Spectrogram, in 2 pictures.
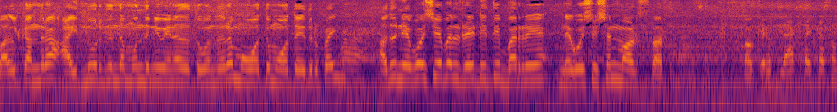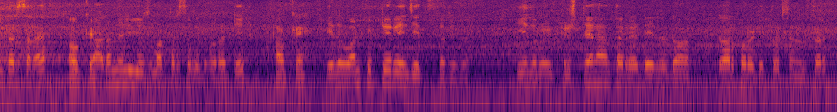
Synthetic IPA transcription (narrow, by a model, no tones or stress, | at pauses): bɐlkɐnd̪ɾɐʔɐjd̪nuːɾɐd̪ind̪ɐmund̪uniːʋeːnaːd̪ɾut̪uɡont̪ind̪ɾemuːʋɐt̪ːumuːʋɐt̪ːɐjd̪uɾupaːjiɡ | ɐd̪uneɡoːʃieːbɐlɾeːʈɾiːt̪̬ibɐɾːi | neɡoːʃieːʃɐnmaːɽst̪aːɾsɐoːkeublaːk̚ʈɐjkɐsɐnt̪ɐɾsɐɾeoːkeaːɽɐmelːijuːd͡ʒmaːɖt̪ɐːɾsɐɾeid̪upɔɾaːʈi | oːke | id̪uʋɐnpʰipʰʈiɾeːɲd͡ʒɐjt̪st̪aɾid̪u | id̪ɾukɾiʂʈeːnaːnt̪ɐɾeɖɐd̪ɾuɖaːɾ | ɖaːɾpɔɾaːʈit̪oɽsɐnɐlsɐɾe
